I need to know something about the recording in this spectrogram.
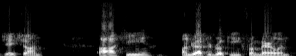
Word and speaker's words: Jayshon: to the practice squad, a guy named Jayshon Jones, I believe is the pronunciation, Jayshon.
